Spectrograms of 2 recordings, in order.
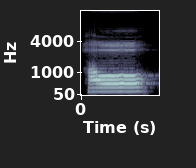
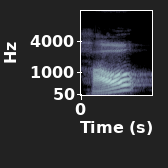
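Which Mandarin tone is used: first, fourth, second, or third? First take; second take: first; second. First: The pitch stays high and level. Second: The pitch rises from middle to high.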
